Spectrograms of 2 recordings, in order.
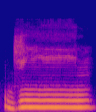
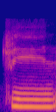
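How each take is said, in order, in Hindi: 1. शब्द की शुरुआत घोष 'j' की आवाज़ से होती है। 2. शब्द की शुरुआत अघोष 'ch' की आवाज़ से होती है। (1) "हमें आनी चाहिए ज" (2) "ऐसे नहीं पढ़ना है कि चीम ... च की आवाज़ नहीं आनी चाहिए"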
